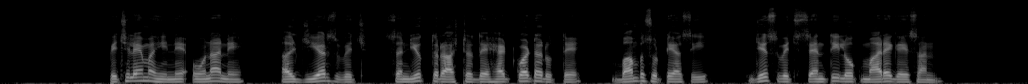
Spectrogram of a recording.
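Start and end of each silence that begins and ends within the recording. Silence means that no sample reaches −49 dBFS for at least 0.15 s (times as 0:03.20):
0:02.43–0:02.82
0:03.64–0:03.88
0:05.80–0:06.13
0:07.07–0:07.49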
